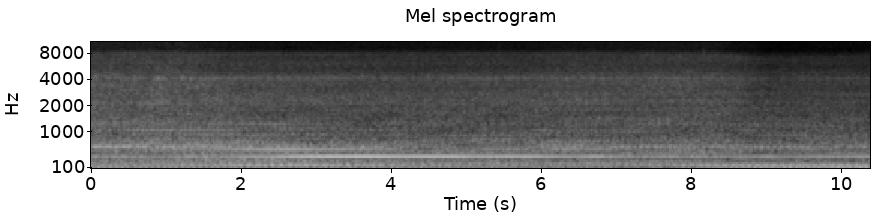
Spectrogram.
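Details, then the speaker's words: CAT 966G loader, freshly overhauled 3176 diesel, after troubleshooting cured misfire and low power: steady even low rumble at constant pitch, no stumbles, RPM now rising quickly; normal running after misfire cleared. "guys Tingnan niyo yung RPM Kung nagbago dve mo yon Ang bilis na mga kasama natin nag tusok-tusok yan gwapo yan gumanda na yung andar"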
